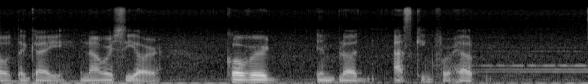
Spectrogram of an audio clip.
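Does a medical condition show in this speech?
No.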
